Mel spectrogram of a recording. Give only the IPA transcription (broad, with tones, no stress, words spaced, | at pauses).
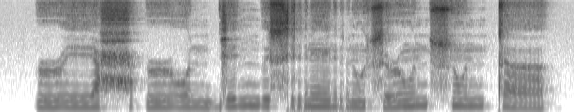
ɹe˩ħ | ɹo˩nɡe˥ ŋɨ˧srẽ˧rũ˩sɹũ˥n sũ˥ntɐ˩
